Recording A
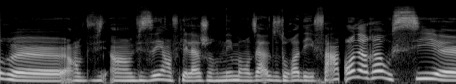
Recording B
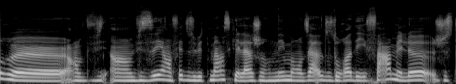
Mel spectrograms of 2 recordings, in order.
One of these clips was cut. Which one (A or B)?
A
